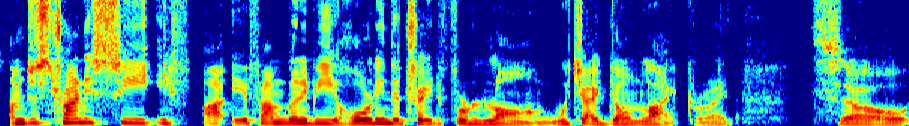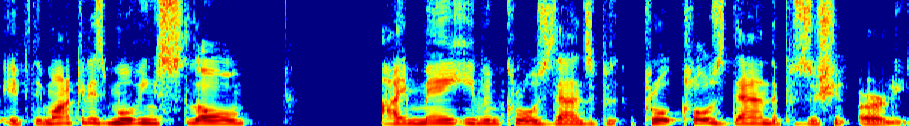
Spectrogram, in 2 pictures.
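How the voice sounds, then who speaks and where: This is a young Nepali man with a high voice, running a live trading stream. He talks through his trades and answers chat, frequently repeating and restarting phrases while thinking aloud.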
